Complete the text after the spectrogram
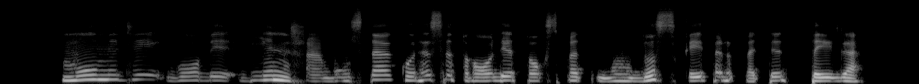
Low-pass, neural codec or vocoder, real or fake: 14.4 kHz; autoencoder, 48 kHz, 32 numbers a frame, DAC-VAE, trained on Japanese speech; fake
